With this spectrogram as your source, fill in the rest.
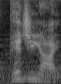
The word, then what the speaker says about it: Pidgeot: You know, Pokemon Blue, I saw the Pidgeot, and I was like, Pidgeot sounds wrong because it sounds like too hard of a like pause between syllables.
